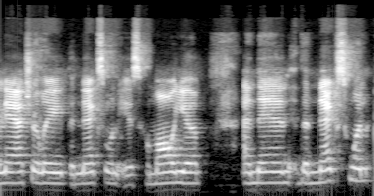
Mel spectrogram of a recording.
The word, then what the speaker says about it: Himalaya: Least expensive than that is Himalaya. Or it's called, a lot of us say Himalaya, because I said that forever until a representative told me I was saying it wrong. So it's Himalaya.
